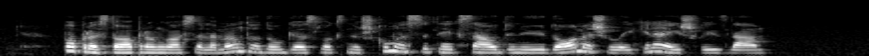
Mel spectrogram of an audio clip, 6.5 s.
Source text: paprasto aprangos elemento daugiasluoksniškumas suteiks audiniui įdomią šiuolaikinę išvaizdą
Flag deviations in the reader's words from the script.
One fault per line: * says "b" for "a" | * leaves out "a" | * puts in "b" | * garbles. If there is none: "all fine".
all fine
